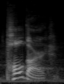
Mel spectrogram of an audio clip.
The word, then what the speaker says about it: Poldark: Podark. I didn't say it right, did I? What's it called? Poldark.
